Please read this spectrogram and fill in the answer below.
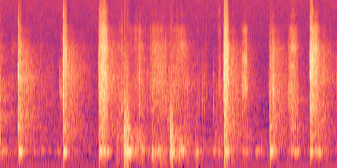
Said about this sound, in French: Quitte son blouson et le met sur une chaise.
